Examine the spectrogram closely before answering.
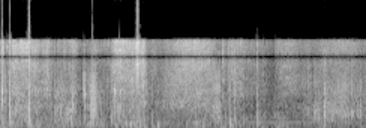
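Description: A cardboard shipping box being pulled open and handled close to the microphone: rustling and scraping of cardboard, with a few sharp snaps in the first two seconds.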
